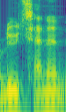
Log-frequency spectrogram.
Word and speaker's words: lieutenant: I'm going to have to agree with the Americans now on the pronunciation there, though. Oh, it makes no sense saying lieutenant because there's no F in it. It's from the French original sort of thing, but yeah.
